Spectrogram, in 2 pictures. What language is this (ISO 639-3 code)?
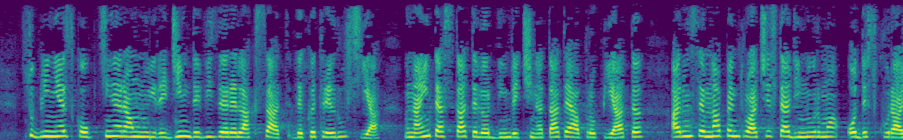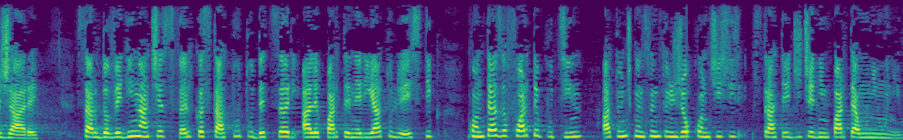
ron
